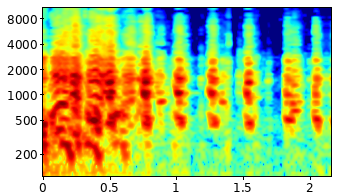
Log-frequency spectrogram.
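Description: Men laughing heartily, the laughter breaking into short pulsed bursts, about five a second, that thin out toward the end.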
